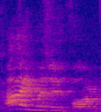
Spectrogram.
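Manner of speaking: mock teacher voice. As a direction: play the teacher making a big declaration. Voicing the teacher's announcement.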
